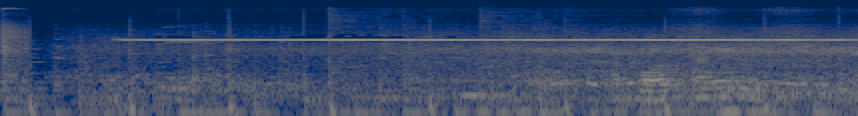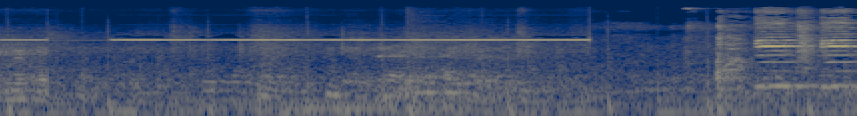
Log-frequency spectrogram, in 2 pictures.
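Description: Electronic voting machine's long, high-pitched beep, the signal that a vote has been recorded, held for several seconds with a short break about halfway through. Voices murmur in the room behind it.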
